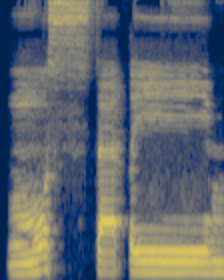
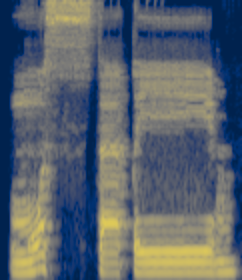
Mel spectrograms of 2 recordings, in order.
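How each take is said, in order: The two takes are said the same way.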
